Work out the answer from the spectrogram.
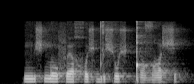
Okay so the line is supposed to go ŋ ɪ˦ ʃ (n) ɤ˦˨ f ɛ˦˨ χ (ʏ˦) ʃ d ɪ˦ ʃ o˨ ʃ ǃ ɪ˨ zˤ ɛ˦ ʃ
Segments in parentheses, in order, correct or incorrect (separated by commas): correct, correct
